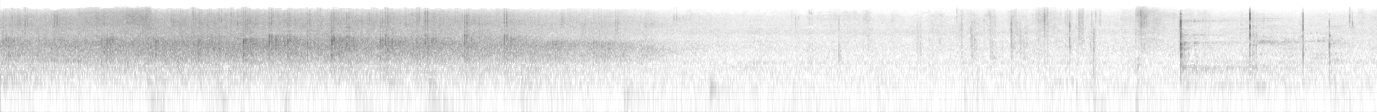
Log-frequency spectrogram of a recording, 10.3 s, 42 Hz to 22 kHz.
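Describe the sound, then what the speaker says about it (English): A large audience at the Semicon India 2025 inauguration in New Delhi applauds to welcome a speaker. Broad, full clapping fades after about five seconds into scattered claps, clicks and faint room noise. "With a round of applause, let's welcome Mr. Kai Beckmann."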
